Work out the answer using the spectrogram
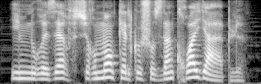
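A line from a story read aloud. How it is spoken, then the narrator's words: Murmured together. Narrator (French): murmurèrent-ils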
